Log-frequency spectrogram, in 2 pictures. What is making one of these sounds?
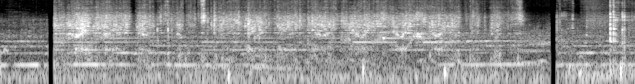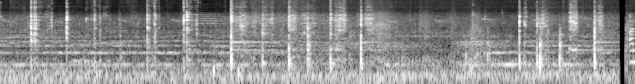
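Hot oil sizzles and crackles in a wok.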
